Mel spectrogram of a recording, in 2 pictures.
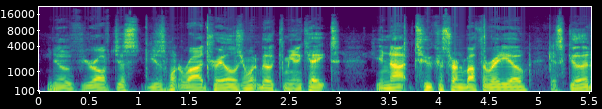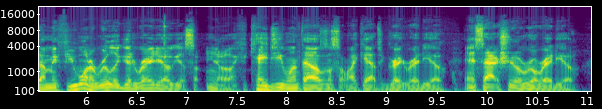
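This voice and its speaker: A low-pitched man talks through a casual product review. He is informal and folksy, rambling along as if chatting with fellow hobbyists. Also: very fast, bright, forceful tone, dry recording.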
